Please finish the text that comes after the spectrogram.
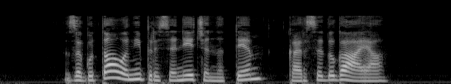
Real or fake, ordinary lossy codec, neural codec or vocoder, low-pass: fake; MP3, 48 kbps; codec, 44.1 kHz, 7.8 kbps, Pupu-Codec; 9.9 kHz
